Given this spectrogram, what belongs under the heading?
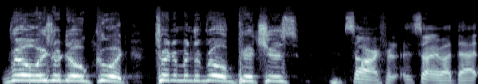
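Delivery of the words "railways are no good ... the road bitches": deep cartoon steamroller character voice. Showing the voice once played for George the Steamroller: deep George the Steamroller voice. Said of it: "I was also the voice of Georgia Steamroller".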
